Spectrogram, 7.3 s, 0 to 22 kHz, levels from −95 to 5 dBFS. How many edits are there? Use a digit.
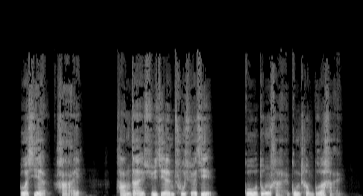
1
